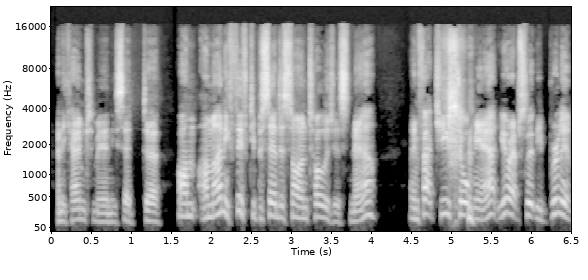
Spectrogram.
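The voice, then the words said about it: Put-on Australian accent. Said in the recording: “I was actually criticized by Australian viewers for not using an Australian accent, which is why I'm doing it now. ... That's pretty good.”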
